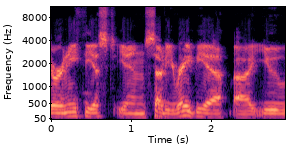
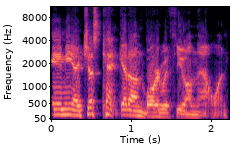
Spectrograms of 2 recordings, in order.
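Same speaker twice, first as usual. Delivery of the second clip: ordinary delivery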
